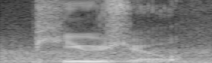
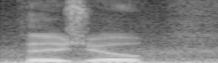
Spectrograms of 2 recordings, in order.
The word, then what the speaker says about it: Peugeot: Enter into the fray Peugeot. That is how I pronounce it, by the way. I'm Scottish, we all pronounce it Peugeot, not Peugeot.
